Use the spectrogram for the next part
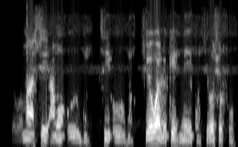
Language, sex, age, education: Yoruba, male, 15-29, tertiary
